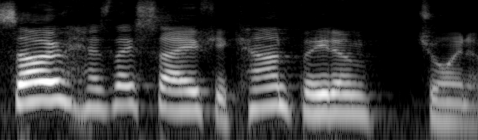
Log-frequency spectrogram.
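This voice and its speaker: A man talks with an Australian accent and lively intonation. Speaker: public speaking contest winner. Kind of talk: humorous contest speech. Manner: animated.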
